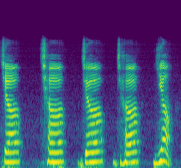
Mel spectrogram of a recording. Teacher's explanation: हमारी जो ध्वनि होती है वह तालू से आती है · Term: तालव्य व्यंजन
